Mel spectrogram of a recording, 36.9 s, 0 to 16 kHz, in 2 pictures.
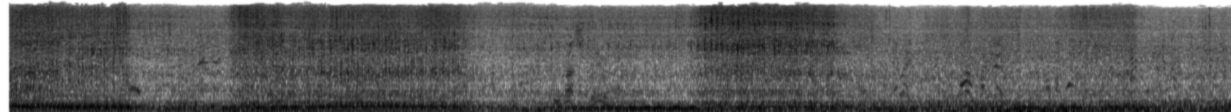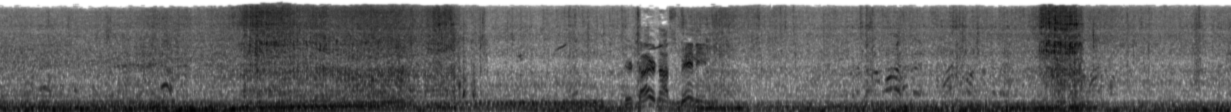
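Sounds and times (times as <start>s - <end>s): truck engine revving hard: 0.2s - 36.9s.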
